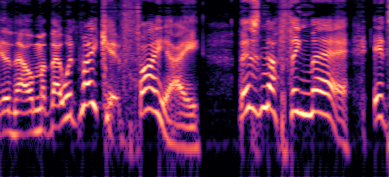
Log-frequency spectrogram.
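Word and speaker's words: Fage: But yeah, there is a fucking yogurt out there on the market here in the UK called fucking, well, they pronounce it as Faye.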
